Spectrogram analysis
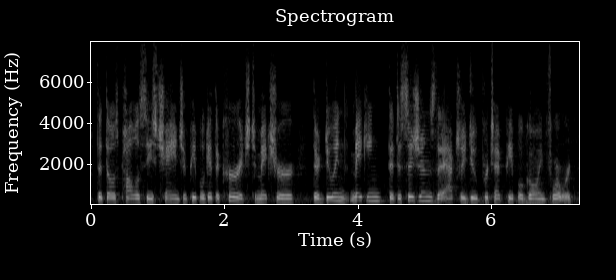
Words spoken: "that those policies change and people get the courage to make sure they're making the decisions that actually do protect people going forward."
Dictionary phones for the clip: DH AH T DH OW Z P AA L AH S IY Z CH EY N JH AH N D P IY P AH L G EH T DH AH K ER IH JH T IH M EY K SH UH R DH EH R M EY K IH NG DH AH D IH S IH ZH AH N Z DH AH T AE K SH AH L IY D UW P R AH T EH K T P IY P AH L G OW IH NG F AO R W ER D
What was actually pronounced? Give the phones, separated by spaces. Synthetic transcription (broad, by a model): DH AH T DH OW Z P AA L AH S IY Z CH EY N JH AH N P IY P L G EH T DH AH K ER IH JH T IH M EY K SH UH R DH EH R M EY K IH NG DH AH D IH S IH ZH AH N Z DH AH T AE K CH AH L IY D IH P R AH T EH K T P IY P L G OW IH NG F AO R W ER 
